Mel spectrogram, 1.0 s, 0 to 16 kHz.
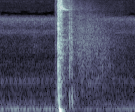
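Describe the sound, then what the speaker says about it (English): A single sharp shot from an FX Impact MKII .30 air rifle cracks close by, loud and brief, with a short tail after it and no talk. "The gun sounds better right now."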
